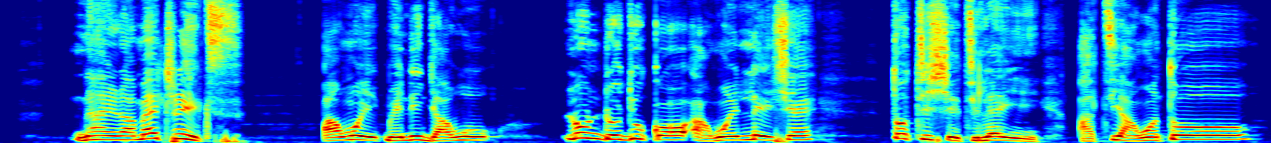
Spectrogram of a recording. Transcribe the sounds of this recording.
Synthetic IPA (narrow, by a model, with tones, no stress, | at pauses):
nã˨i˨ɾa˨mɛ˦tɾi˦˨ks | a˨w̃ɔ̃˧ĩ˨k͡pẽ˨nĩ˧d͡ʒa˨˦wo˧ | lo˦n̩˦do˧d͡ʒu˦kɔ˧a˦˨w̃ɔ̃˧i˧le˦i˧˦ʃɛ˦ | to˦ti˧ʃe˨ti˨lɛ˧j̃ĩ˨a˨ti˧a˨w̃ɔ̃˧to˦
